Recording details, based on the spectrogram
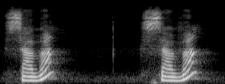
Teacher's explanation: So here you can hear that because it's a question the intonation at the end the tone of your voice goes up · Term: intonation up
